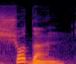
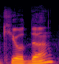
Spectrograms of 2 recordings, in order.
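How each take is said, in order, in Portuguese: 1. O nome começa com som de SH. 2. O nome começa com som de K. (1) "É Shodan" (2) "eu já vou falar o nome abrasileirado"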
